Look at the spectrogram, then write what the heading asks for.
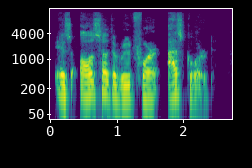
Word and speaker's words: Asgard: also the root for Asgard? Asgard is pronounced Asgard, which is the Americanization of it, is pronounced Asgard, kingdom, and this is the kingdom of the Norse gods.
